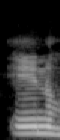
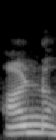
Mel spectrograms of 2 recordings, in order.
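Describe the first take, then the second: First: The article is said with a full 'en' sound. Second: The article is said with a short 'un' sound. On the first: The following noun is being emphasized. "ए एन का उच्चारण एन होता है" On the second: Normal everyday use of the article. "ए एन का उच्चारण अन होता है"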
